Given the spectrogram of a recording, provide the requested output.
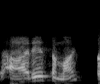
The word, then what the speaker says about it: Arya Samaj: So from what I understand, you belong to the Ayar Samaj, if I pronounce that correctly. And you were raised in this religion did I get the pronunciation? The Arya Samaj? – Yes, it's Arya Samaj.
